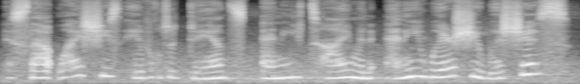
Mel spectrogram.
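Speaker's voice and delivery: low, soft murmur, almost a whisper; hushed aside. Acted. Paimon murmurs privately about the dancer, hushed whisper. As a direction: muse quietly to yourself, half-whispering.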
